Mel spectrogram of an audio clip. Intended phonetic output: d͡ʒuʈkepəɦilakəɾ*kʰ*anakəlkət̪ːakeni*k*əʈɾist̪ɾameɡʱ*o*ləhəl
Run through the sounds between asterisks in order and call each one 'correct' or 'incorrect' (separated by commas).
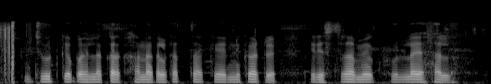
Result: correct, correct, incorrect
